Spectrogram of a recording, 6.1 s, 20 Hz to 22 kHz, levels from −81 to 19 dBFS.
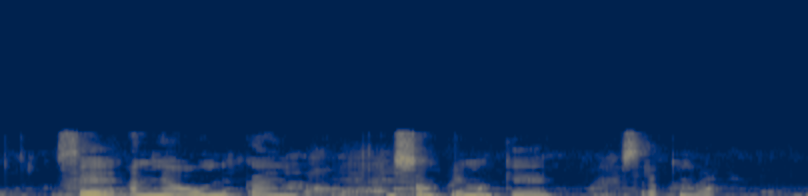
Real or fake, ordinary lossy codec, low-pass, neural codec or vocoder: fake; MP3, 64 kbps; 7.2 kHz; codec, 24 kHz, 3.1 kbps, DualCodec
